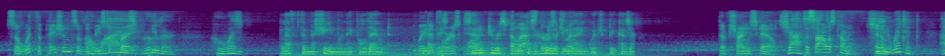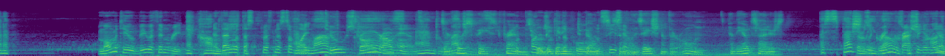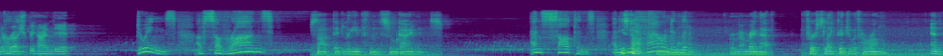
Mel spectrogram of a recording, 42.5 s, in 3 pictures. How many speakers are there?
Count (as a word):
three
